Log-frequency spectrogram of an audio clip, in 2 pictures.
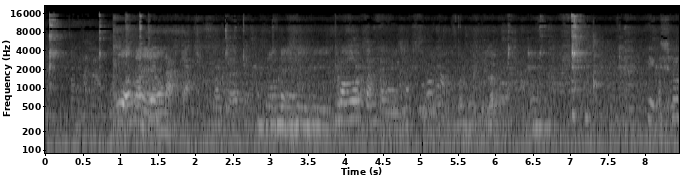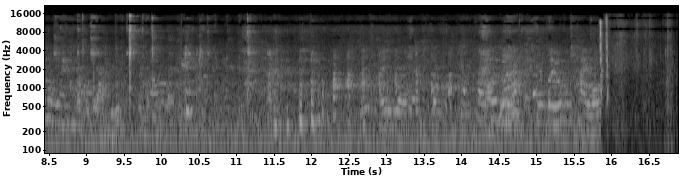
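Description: Young women chat and laugh close by.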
